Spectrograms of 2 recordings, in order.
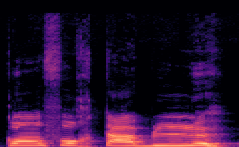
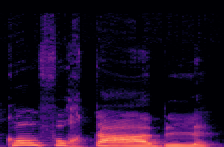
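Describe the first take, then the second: First: The final E is pronounced aloud. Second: The final E is silent. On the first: The speaker calls it wrong. "ما قلتش confortable. C'est faux" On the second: The speaker calls it right. "قلت confortable"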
